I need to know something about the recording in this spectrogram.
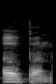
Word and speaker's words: open: A sílaba tônica aqui é a primeira.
